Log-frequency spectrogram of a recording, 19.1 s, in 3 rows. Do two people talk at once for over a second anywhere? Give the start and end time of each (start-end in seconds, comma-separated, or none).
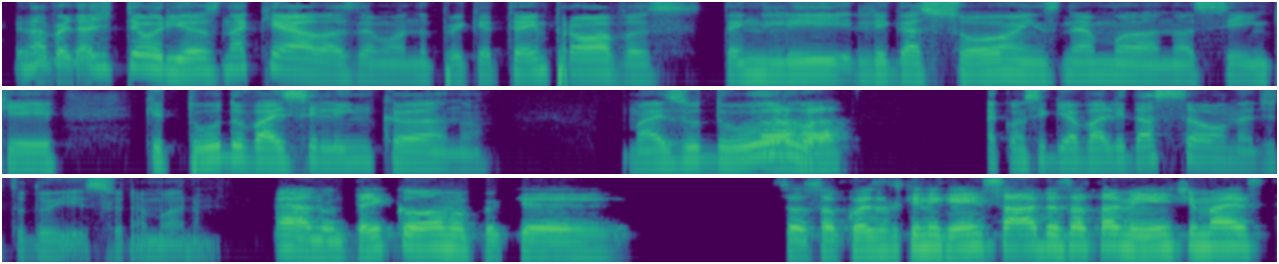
none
